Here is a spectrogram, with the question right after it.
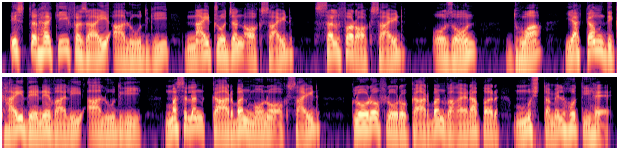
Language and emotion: Urdu, neutral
